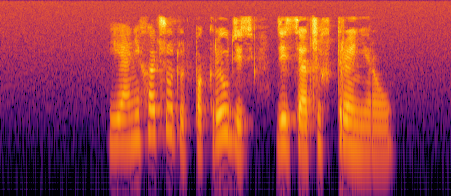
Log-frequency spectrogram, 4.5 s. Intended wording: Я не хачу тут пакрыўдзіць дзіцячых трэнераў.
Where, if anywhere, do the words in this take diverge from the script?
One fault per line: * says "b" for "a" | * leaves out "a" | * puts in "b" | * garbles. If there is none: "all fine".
all fine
